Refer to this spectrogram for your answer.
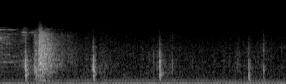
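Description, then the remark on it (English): A sun-warped screen door of a dilapidated waterfront hotel swings open with a brief rushing creak as a young man in his mid-20s enters the lobby, then it claps shut, followed by a few light, spaced clacks and rattles over a low, steady background hum. “He opens a sun-warped screen door and enters the lobby.”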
